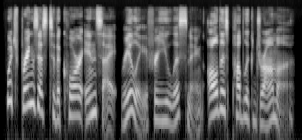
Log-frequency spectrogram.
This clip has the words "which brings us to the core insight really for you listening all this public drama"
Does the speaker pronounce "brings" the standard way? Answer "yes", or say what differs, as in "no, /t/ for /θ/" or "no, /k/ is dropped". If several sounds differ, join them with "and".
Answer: yes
